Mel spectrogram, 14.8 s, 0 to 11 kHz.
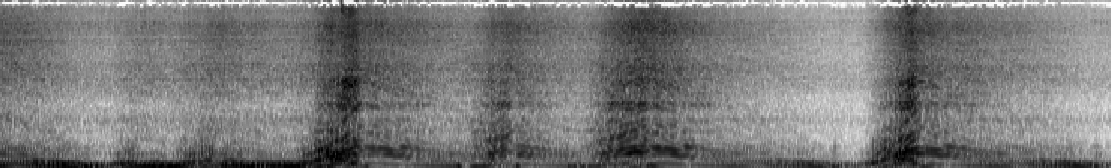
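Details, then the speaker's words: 2022 Lexus IS 500 with its 5.0-litre V8, whose check engine light just came on (cause unknown), exhaust sound: a deep, even rumble with four clean, quick throttle blips rising and falling smoothly. "you can hear for yourself the amazing sound of this 5-liter v8 engine"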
